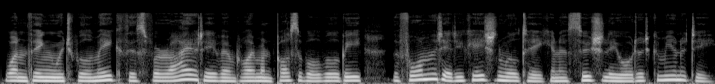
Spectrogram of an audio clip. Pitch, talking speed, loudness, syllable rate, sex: 175 Hz, 195 wpm, -15 LUFS, 5.9 syllables/s, female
